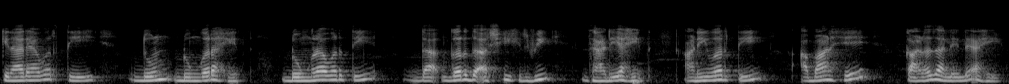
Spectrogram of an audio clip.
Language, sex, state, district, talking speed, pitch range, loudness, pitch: Marathi, female, Maharashtra, Aurangabad, 100 wpm, 170-215 Hz, -27 LUFS, 190 Hz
